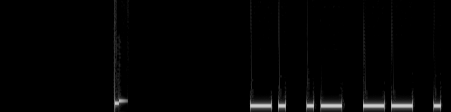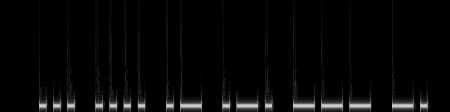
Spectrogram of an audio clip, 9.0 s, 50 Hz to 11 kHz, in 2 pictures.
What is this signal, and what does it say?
Morse code, heard as a keyed tone, about 17 wpm, 700 Hz. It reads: NAME SHARON
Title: Practice QSO - Exchange 1 - Beginning - 17wpm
